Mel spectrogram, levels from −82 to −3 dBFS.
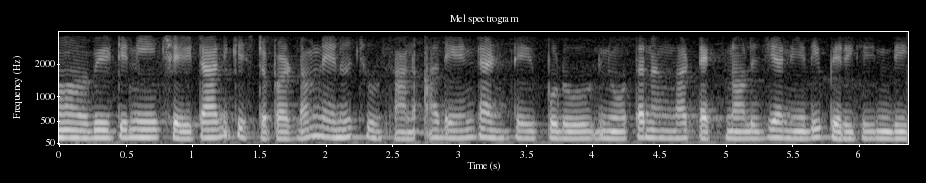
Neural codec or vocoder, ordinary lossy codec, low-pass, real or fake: none; none; 3.6 kHz; real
